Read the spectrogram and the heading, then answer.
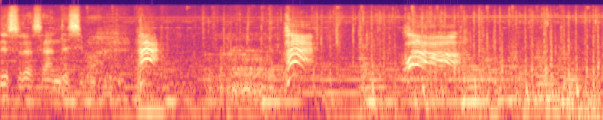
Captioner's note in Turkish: Bağırma sesi; At nalı sesi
